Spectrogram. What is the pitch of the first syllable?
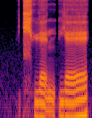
low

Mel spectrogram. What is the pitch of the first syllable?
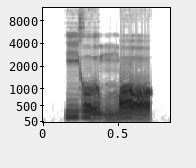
falling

